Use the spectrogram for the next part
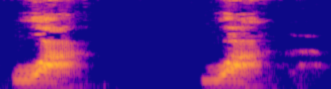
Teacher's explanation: ঠোঁটকে প্রথমেই হচ্ছে একটু গোল করে করতে হয় তারপরে একটু আস্তে আস্তে প্রসারিত করতে হয় ওয়া মানে ভিতর থেকে সাউন্ডও প্রডিউস হবে এবং আমার ঠোঁটটা ছোট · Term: ওয়াও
